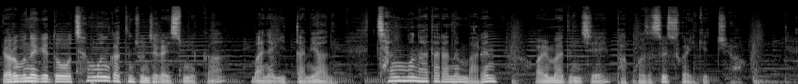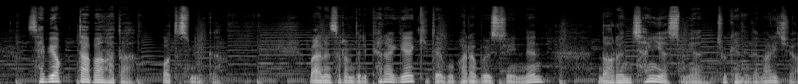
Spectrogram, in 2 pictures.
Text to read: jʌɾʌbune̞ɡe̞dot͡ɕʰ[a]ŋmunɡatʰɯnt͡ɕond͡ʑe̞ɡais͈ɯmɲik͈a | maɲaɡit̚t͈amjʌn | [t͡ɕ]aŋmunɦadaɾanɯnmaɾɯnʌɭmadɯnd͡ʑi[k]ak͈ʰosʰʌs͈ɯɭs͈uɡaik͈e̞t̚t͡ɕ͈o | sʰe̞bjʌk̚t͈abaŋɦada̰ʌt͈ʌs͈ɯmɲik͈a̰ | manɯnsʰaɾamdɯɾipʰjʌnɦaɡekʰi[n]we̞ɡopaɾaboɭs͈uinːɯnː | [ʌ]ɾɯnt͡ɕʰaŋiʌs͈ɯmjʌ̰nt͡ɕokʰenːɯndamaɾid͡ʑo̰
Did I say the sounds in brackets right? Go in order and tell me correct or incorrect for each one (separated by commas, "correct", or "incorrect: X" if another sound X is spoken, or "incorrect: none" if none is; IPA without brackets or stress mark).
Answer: correct, incorrect: t͡ɕʰ, incorrect: p, incorrect: d, correct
